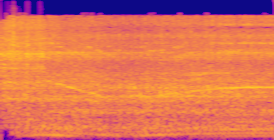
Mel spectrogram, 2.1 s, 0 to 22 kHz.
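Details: 1999 Buick Regal GS with a no-crank, no-start problem, started via a temporary workaround with the key in run and an under-hood button pressed. A short crank, then it catches and runs evenly: a normal start. Suspected cause is anti-theft, a relay or the ignition cylinder.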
